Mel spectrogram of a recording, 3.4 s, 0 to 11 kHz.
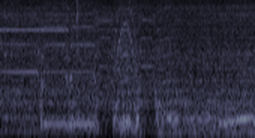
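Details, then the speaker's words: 3D printer restarting a print after the jammed nozzle and tubes were replaced and the bed re-leveled. Soft stepper whirs and chirps with no clicking or skipping; it is printing normally. "so we're ready for another go i will sit and watch it start again just to make sure it does run"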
